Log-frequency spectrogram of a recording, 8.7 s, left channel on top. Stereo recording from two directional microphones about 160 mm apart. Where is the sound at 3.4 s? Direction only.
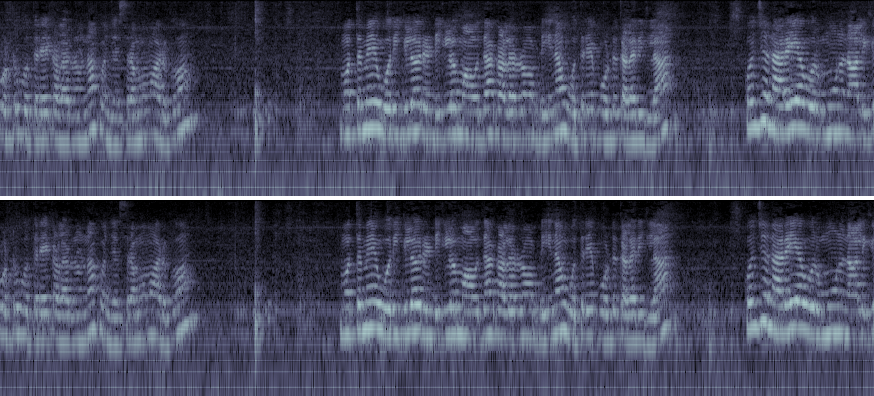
90° right.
